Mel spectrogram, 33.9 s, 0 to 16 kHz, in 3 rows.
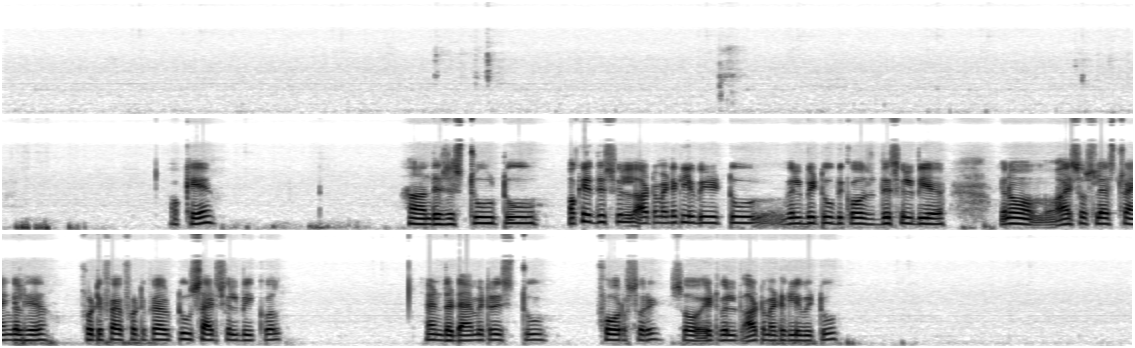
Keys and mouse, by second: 1.4 click, 1.9 right click, 3.3 click, 4.9 KP_4, 5.1 Return, 7.1 click, 11.3 KP_4, 11.5 KP_5, 11.7 Return, 13.9 click, 26.6 click, 30.5 click, 31.8 click, 33.1 click.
